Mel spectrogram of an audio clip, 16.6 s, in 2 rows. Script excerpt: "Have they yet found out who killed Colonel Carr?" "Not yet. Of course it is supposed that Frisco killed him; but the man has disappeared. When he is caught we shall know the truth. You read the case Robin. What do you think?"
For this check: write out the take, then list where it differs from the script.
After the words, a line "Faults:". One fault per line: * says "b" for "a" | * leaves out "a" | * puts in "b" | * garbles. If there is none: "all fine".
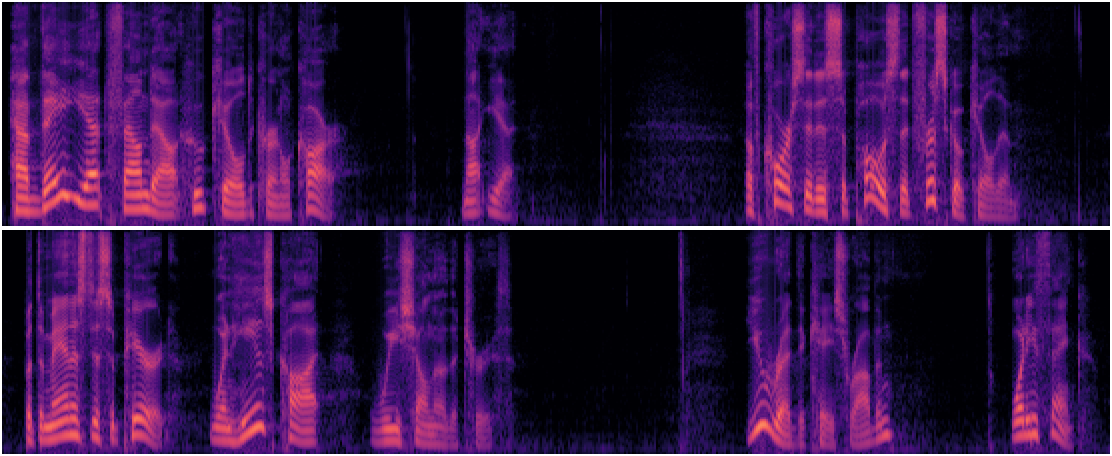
"Have they yet found out who killed Colonel Carr?" "Not yet. Of course it is supposed that Frisco killed him; but the man has disappeared. When he is caught we shall know the truth. You read the case Robin. What do you think?"
Faults:
all fine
